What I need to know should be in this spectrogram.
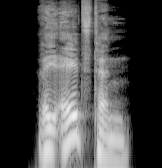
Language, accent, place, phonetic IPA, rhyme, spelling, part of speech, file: German, Germany, Berlin, [ʁeˈɛlstn̩], -ɛlstn̩, reellsten, adjective, De-reellsten.ogg
- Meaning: 1. superlative degree of reell 2. inflection of reell: strong genitive masculine/neuter singular superlative degree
